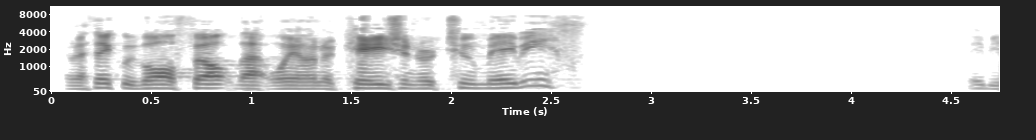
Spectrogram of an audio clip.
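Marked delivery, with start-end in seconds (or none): none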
